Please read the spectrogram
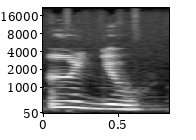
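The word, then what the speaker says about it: año: a letra ñ, que é esse n com o tio em cima, que tem o som do NH do português. Então nós falamos anho, anho, como se fosse escrito com o NH.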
